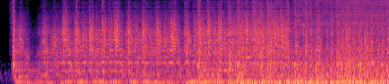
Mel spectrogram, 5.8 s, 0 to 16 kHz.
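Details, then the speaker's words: 1955 Buick Super on 1973 Electra frame, 455 big-block: engine cranks, catches briefly and stumbles without building revs despite priming carb and pushing fuel into pump to weep hole; not picking up fuel, so the fuel pump is failing. Fuel starvation. "Still not picking up fuel though. Try again. Prime it again. Try to fill this bowl up. Still not wanting to grab fuel."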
